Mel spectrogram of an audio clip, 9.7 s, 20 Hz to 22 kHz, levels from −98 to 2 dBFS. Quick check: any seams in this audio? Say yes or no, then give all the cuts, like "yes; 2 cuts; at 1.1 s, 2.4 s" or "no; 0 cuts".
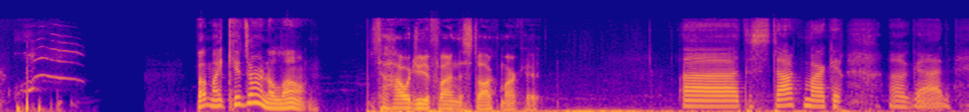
yes; 2 cuts; at 3.5 s, 8.4 s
